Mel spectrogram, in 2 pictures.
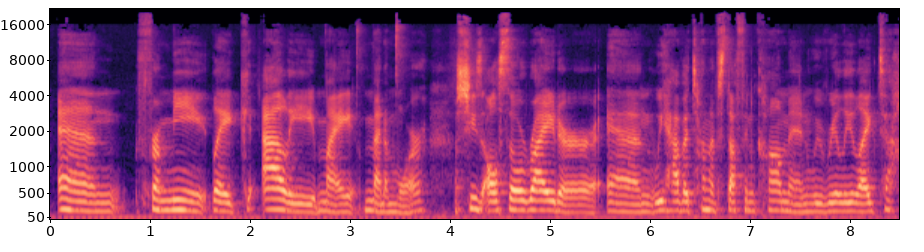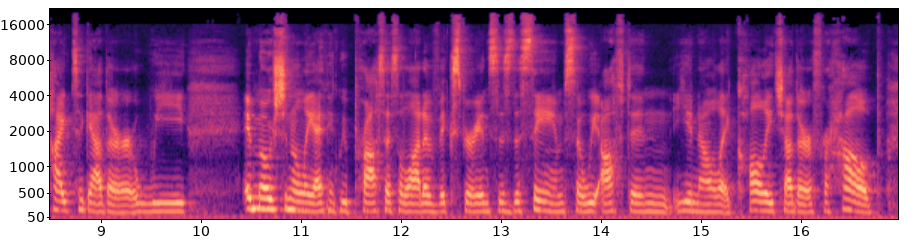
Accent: Montreal, Quebec, Canada; first language French; English is a second language; moved away; I'm from Montreal, like he said, French is my native language

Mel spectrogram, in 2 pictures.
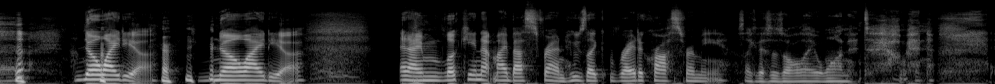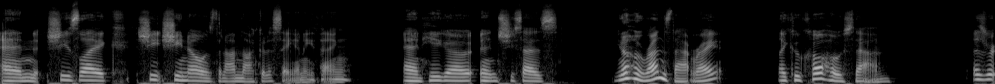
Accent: Michigan, United States; now in Salem, United States; I'm from Michigan

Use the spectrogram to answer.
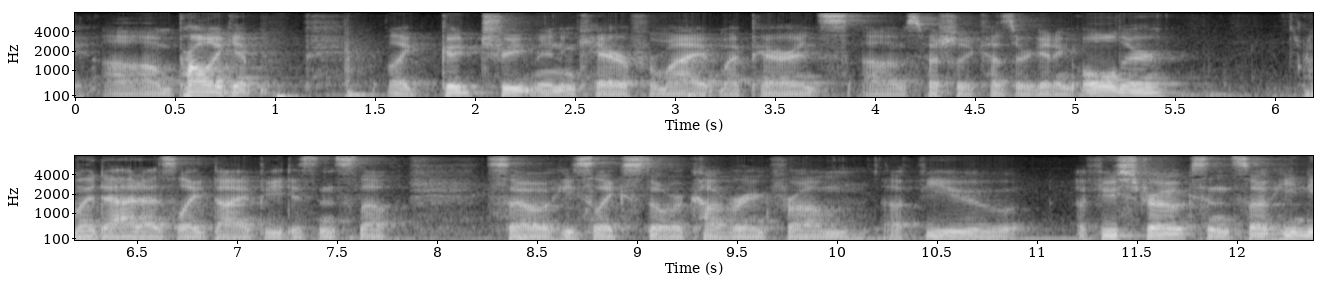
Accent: Columbus, Ohio, United States; moved away as an adult; also born or lived in New York; now in San Francisco, United States; I grew up in Columbus, Ohio, lived there for 20 years, and now I live in San Francisco.

